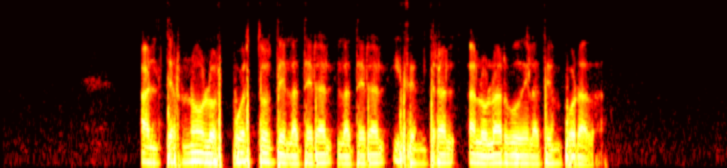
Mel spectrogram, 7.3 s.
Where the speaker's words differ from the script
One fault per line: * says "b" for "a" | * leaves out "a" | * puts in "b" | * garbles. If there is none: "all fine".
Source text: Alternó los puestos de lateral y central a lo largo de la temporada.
* puts in "lateral"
